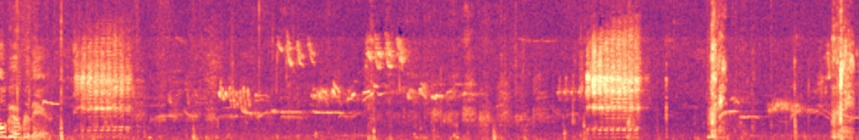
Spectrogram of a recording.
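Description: Zwartbles lambs bleating: a bleat about a second in and another near the eight-second mark, with fainter calls between.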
